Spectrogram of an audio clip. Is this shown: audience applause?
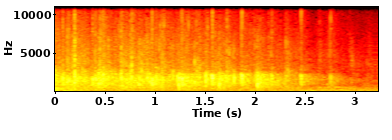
yes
